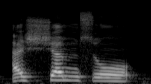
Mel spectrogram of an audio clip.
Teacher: When we say ash-shamsu, so we don't pronounce lam, but we pronounce letter shin two times. So we mean here lam changes to letter shin, so here we have idgham.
